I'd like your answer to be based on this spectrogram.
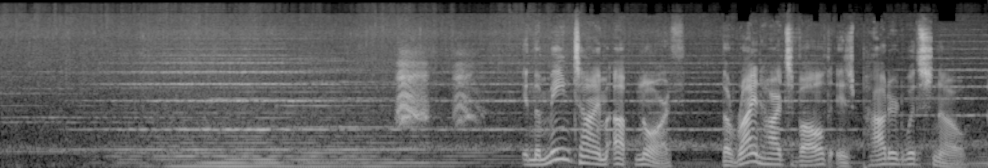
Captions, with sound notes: [crow squawking] In the meantime, up north, the Reinhardswald is powdered with snow.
